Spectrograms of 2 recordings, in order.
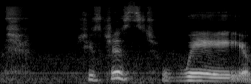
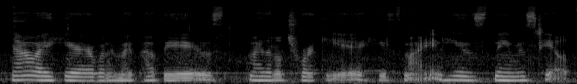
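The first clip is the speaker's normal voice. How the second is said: ordinary talk, nothing marked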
